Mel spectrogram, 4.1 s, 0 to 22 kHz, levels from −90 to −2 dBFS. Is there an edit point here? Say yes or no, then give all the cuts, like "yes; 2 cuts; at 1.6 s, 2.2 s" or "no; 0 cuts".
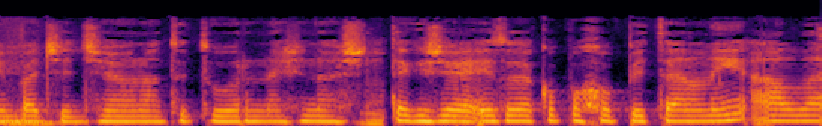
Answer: yes; 1 cut; at 1.9 s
